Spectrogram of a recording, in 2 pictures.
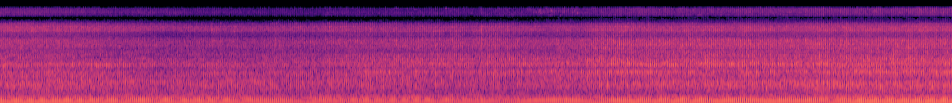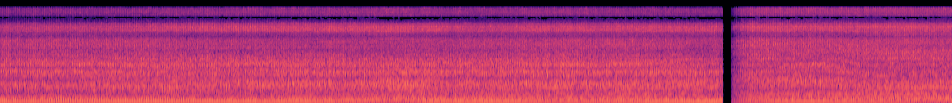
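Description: A tractor engine rumbles steadily, growing louder as it comes closer.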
